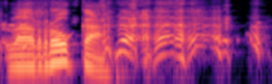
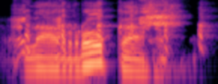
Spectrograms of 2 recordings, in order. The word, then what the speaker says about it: Larroca: Roll your R's again. Let me see. Salvador Larroca. M&M variant. No, you're rolling the L, not the R. La Roca. La Roca.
